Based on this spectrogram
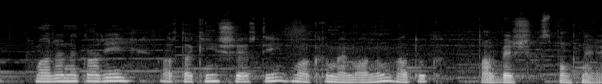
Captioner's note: speaking in foreign language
